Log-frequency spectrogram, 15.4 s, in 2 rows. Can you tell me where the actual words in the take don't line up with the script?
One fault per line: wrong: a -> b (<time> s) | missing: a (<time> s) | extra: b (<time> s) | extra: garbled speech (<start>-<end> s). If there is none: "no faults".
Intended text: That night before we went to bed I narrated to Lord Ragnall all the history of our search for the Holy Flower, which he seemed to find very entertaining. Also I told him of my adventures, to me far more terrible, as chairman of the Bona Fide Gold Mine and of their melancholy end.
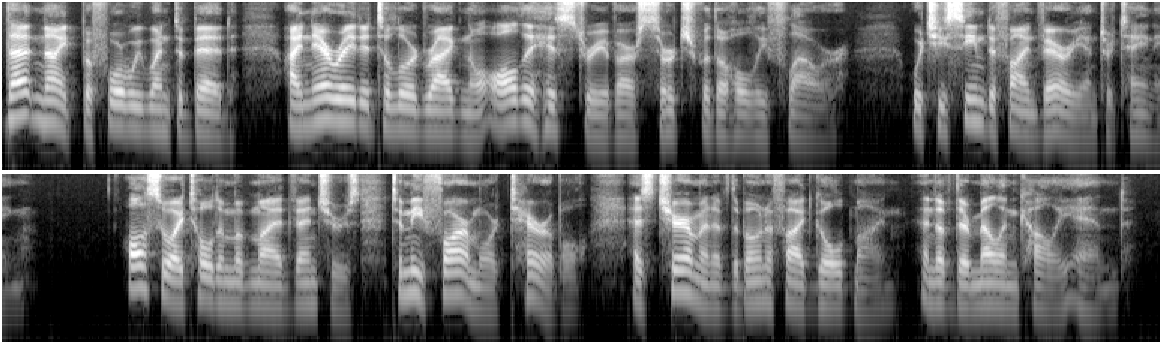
no faults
